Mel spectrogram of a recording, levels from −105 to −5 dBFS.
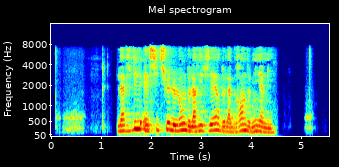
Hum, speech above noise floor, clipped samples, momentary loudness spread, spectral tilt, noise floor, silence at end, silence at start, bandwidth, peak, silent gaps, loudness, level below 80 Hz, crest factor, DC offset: none; 31 dB; under 0.1%; 8 LU; -5 dB/octave; -49 dBFS; 0.35 s; 0.3 s; 8 kHz; -4 dBFS; 1.24-1.29 s, 4.82-5.02 s; -18 LUFS; -58 dBFS; 16 dB; under 0.1%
